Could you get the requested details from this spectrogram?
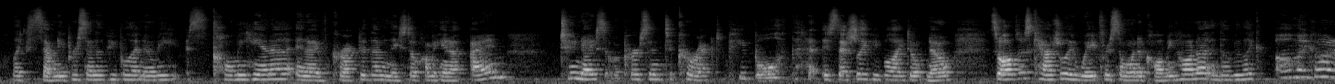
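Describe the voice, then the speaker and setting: This twenty-something vlogger from Washington State talks to the camera from her small bedroom, perched on the bed with a dog, chuckling at her own rambling. She has a mid-range voice. The audio comes from a camera mic several feet away, sounding roomy and a bit distant, with light background noise.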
